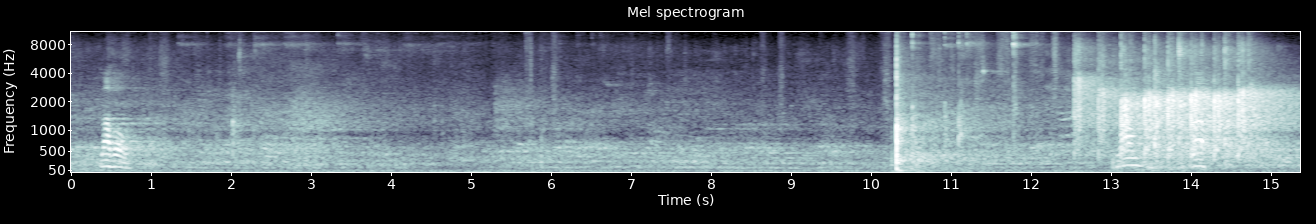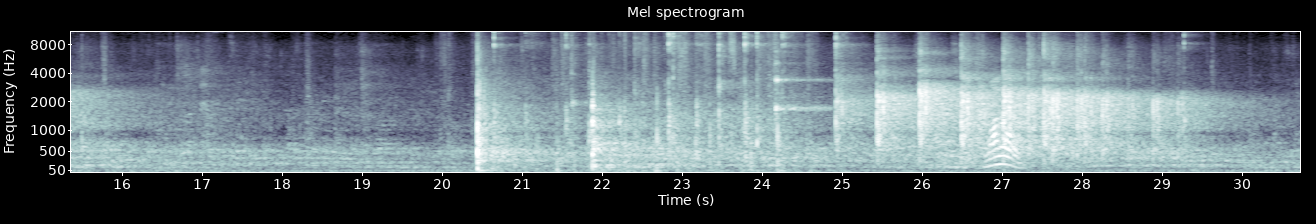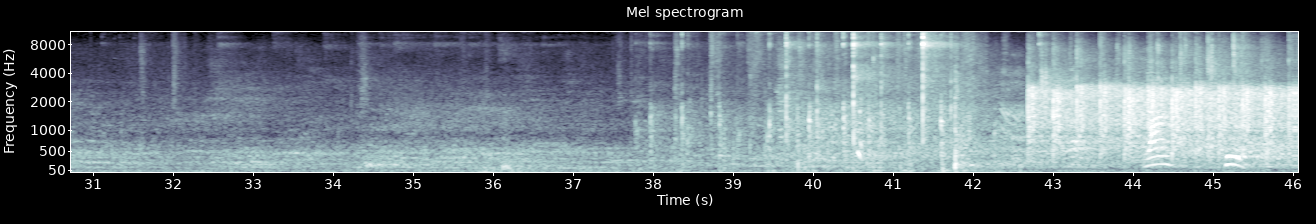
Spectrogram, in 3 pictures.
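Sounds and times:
table tennis ball hitting rackets: 0:10.3 - 0:12.1, 0:20.4 - 0:25.8, 0:37.8 - 0:42.2
applause: 0:12.6 - 0:15.6, 0:25.0 - 0:29.7, 0:42.7 - 0:46.0
table tennis ball clicks: 0:37.8 - 0:42.0.

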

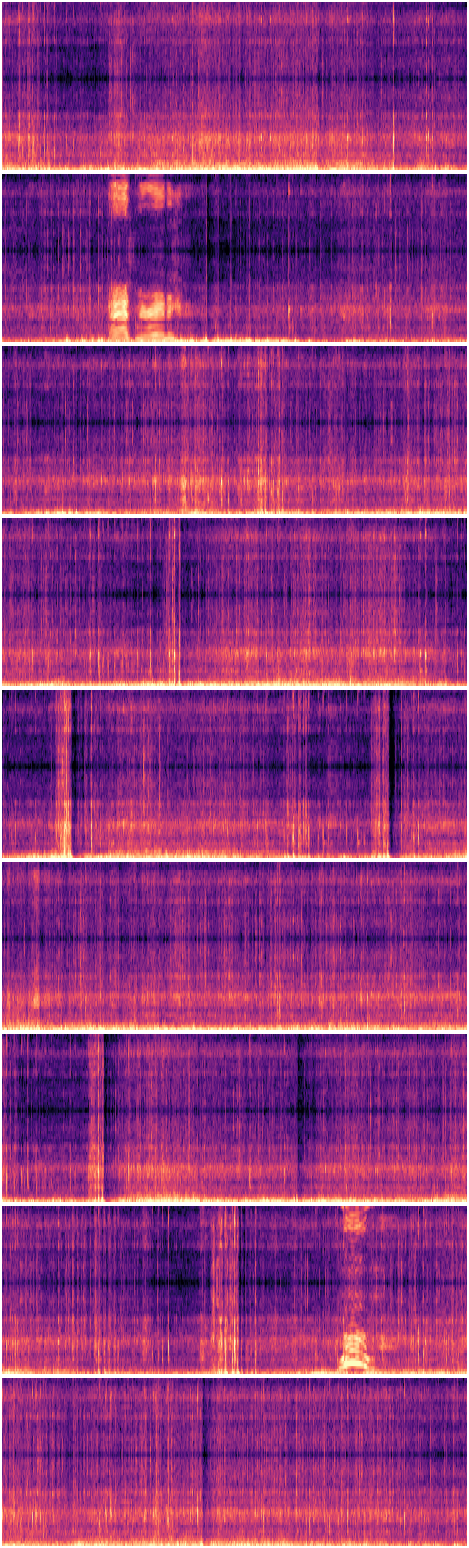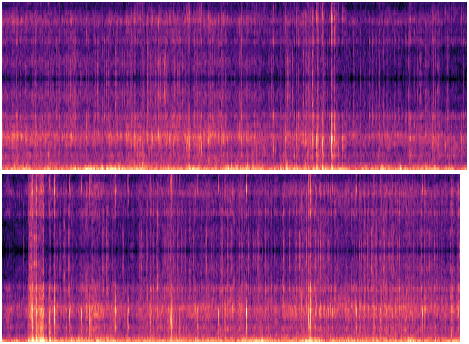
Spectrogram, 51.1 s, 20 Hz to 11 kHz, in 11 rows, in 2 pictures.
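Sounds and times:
bike knocking on bumps: 0:00.0 - 0:05.9, 0:06.6 - 0:51.0
tyres on dirt: 0:00.0 - 0:06.4, 0:07.2 - 0:51.0
wind rumble on microphone: 0:00.0 - 0:51.0.

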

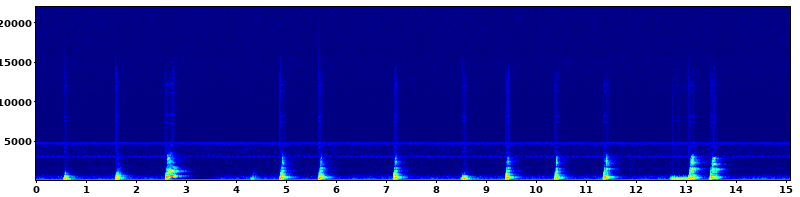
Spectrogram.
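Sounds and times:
dog barking: 0:00.6 - 0:00.8, 0:01.6 - 0:01.9, 0:02.6 - 0:03.1, 0:04.9 - 0:06.0, 0:07.2 - 0:07.5, 0:09.4 - 0:09.7, 0:10.4 - 0:10.7, 0:11.3 - 0:11.7, 0:13.0 - 0:13.8.

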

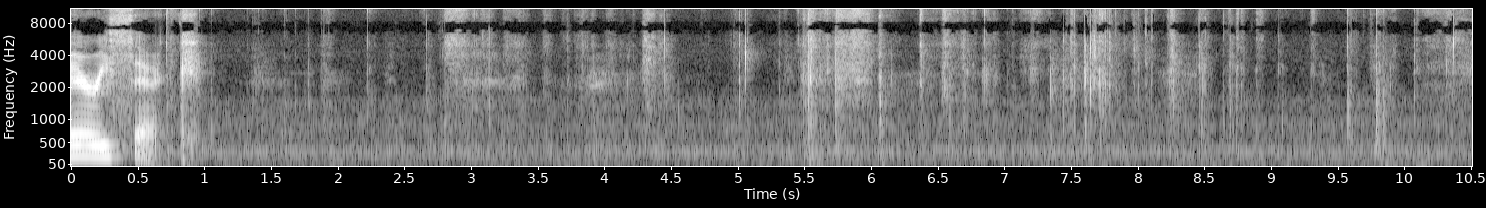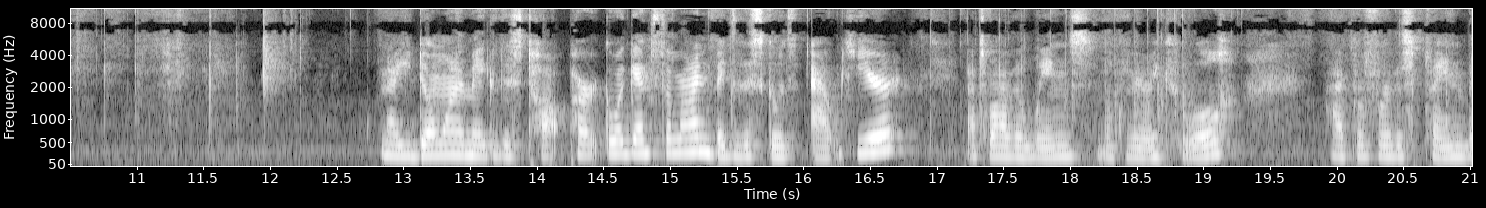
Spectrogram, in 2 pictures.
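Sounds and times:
paper rustling and crinkling: 0:01.6 - 0:12.8, 0:16.9 - 0:19.2.

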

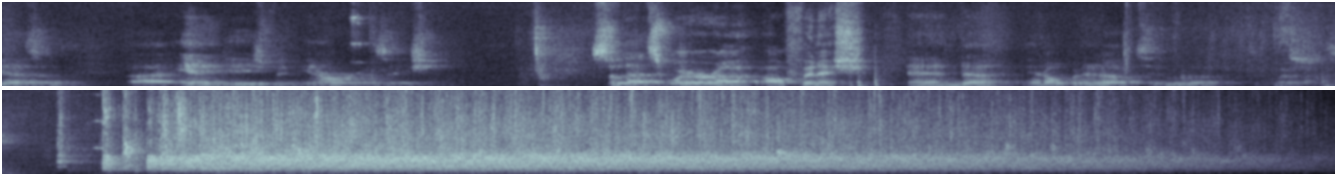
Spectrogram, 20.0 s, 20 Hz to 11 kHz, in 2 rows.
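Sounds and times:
audience applauding: 0:10.7 - 0:20.0.

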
